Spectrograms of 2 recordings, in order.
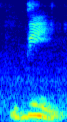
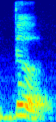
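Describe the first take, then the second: First: "the" pronounced as "thee"; strong form of "the", rhyming with "see"; long E in "the". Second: "the" pronounced as "thuh"; "the" as used before a consonant, ending in a schwa; weak form of "the". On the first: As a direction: say "the" with a long ee vowel. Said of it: "with long E". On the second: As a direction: say "the" with a short neutral vowel. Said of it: "before a consonant". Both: Shown as a demonstration.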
